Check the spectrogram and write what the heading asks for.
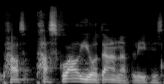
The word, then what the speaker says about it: Pascual Jordan: there was another pioneer in quantum mechanics called Pascual Jordan, I believe his name is pronounced, who was a defender of positivism, pioneer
